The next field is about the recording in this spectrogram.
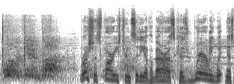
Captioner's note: chanting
